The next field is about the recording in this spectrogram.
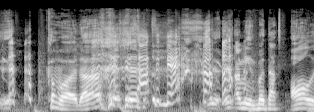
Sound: laughs

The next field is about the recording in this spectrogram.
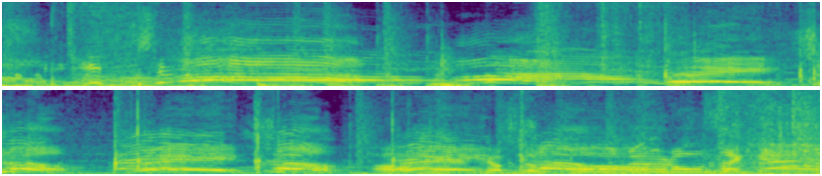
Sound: cheering

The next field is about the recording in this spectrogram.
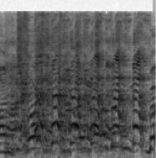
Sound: laughter

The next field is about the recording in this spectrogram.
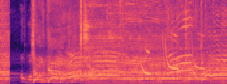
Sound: screaming

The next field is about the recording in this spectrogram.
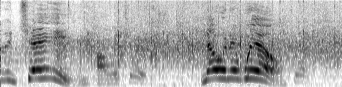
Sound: audience applauding

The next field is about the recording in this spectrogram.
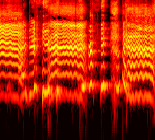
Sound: laughs

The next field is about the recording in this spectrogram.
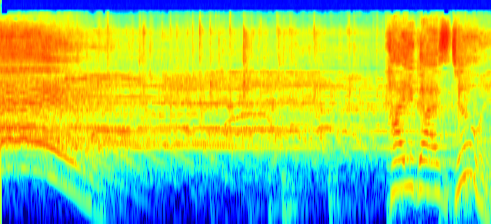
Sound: applause

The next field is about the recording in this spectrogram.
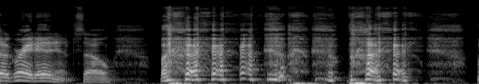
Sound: laughs

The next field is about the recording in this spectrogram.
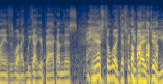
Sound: laughs

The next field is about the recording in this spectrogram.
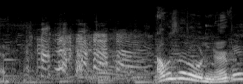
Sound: people laughing

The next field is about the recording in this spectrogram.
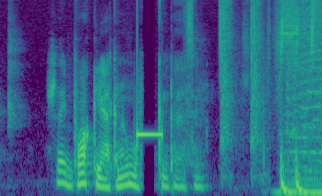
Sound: beep; action music

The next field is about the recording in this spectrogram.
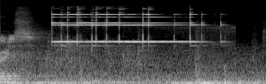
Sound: bell rings

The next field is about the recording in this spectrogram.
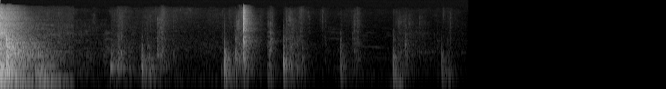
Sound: a window sliding closed; foosteps receeding on a wooden floor

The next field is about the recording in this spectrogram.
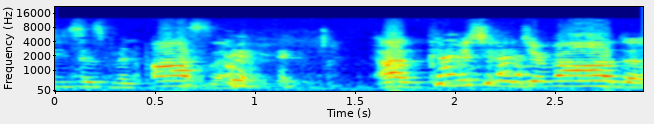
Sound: laughing

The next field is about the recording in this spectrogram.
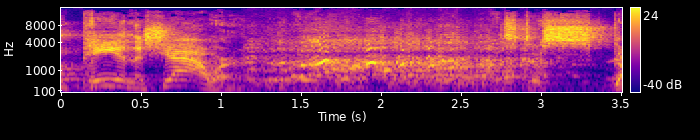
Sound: audience laughing

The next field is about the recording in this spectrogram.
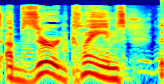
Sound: speaking Foreign Language

